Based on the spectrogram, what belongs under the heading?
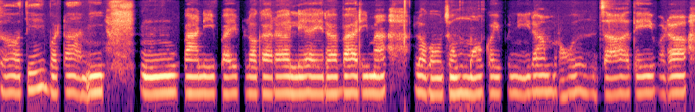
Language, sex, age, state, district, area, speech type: Nepali, female, 30-45, West Bengal, Jalpaiguri, rural, spontaneous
